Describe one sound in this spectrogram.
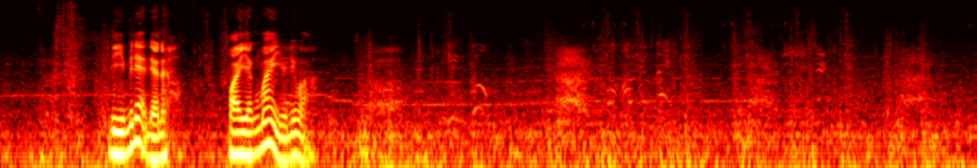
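A battle rumbles with clashing weapons.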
